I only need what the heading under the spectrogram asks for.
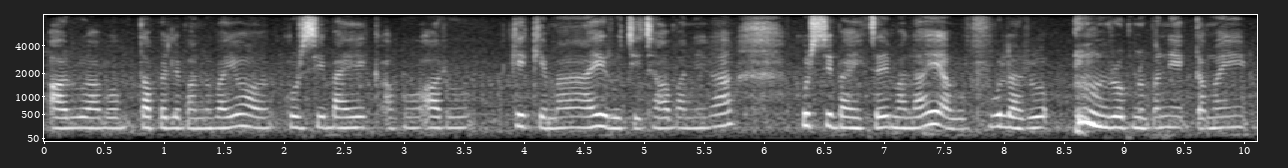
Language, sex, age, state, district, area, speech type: Nepali, female, 45-60, West Bengal, Kalimpong, rural, spontaneous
